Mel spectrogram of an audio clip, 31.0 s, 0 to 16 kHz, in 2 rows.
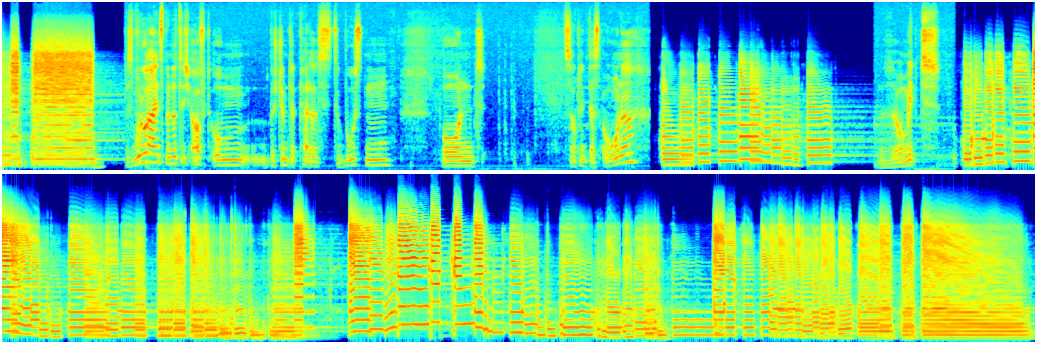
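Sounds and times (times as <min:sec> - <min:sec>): distorted electric guitar: 0:00.0 - 0:01.9, 0:09.9 - 0:31.0.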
